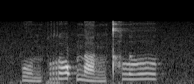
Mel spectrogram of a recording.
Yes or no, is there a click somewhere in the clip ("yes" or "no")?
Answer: no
